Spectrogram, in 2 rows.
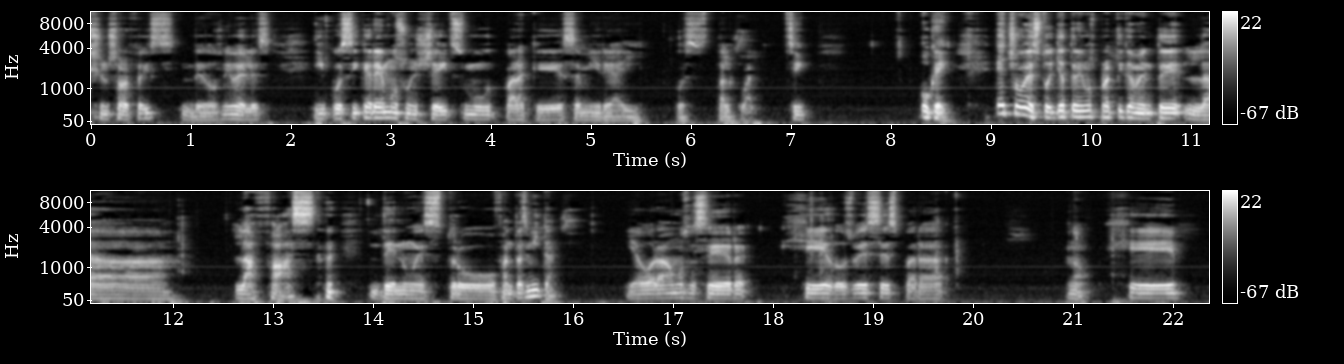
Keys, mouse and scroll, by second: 2.9 click, 3.6 click, 4.3-8.1 middle drag, 9.1-12.8 middle drag, 12.8 Tab, 13.3 scroll up 1, 14.5 click, 16.4-17.8 middle drag, 18.9 g, 20.3 Escape, 22.0 g.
